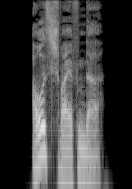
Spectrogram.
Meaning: 1. comparative degree of ausschweifend 2. inflection of ausschweifend: strong/mixed nominative masculine singular 3. inflection of ausschweifend: strong genitive/dative feminine singular
- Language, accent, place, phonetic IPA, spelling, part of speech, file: German, Germany, Berlin, [ˈaʊ̯sˌʃvaɪ̯fn̩dɐ], ausschweifender, adjective, De-ausschweifender.ogg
